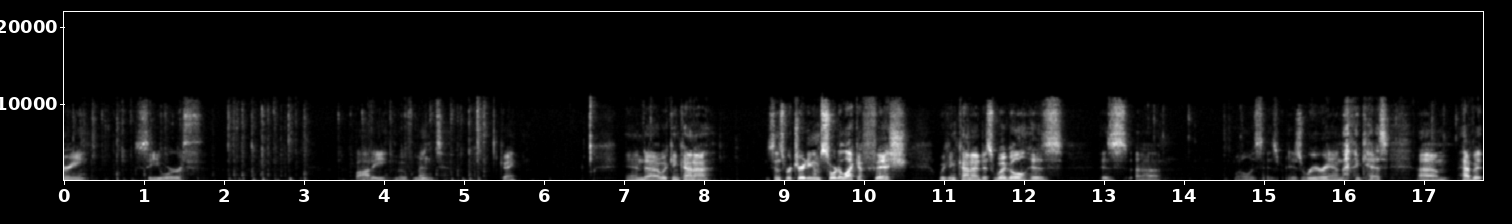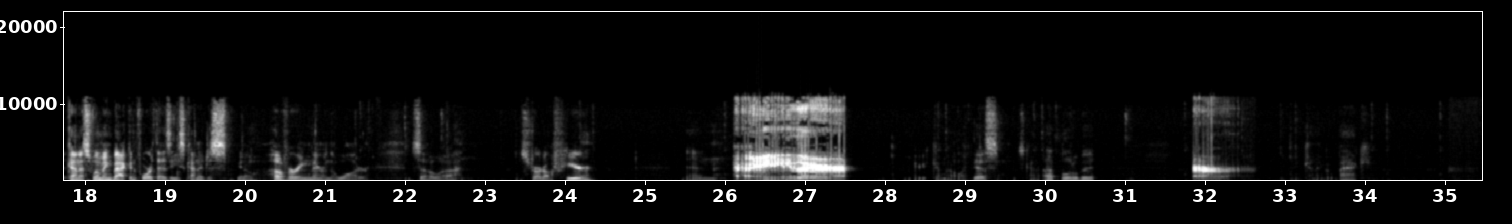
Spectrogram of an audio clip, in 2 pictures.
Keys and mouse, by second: 2.2 BackSpace, 7.3 right click, 8.1 r, 13.8-16.6 middle drag, 18.0 KP_7, 19.7-20.8 middle drag, 21.5-23.3 drag, 22.3 middle click, 23.3 r, 23.4 middle click, 26.1 click, 27.9 r, 28.9 r, 29.7 click, 31.8-33.6 drag, 33.0 r, 35.1 click.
